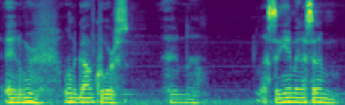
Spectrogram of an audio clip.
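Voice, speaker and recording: A man who is a pastor, telling stories in a casual chat and getting animated when he retells dialogue. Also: medium pitch, unhurried, vocal fry, faint music behind. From United States. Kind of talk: casual conversation, storytelling.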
